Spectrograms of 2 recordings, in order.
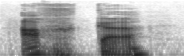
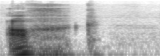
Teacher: it loses the schwa at the end of words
